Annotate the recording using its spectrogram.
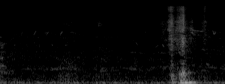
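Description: Faint background for most of the moment, then near the end one short thump with a scrape as a plywood sheet is pulled up out of gravel backfill.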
